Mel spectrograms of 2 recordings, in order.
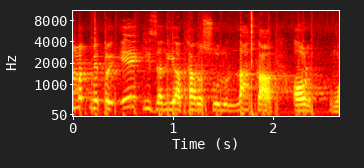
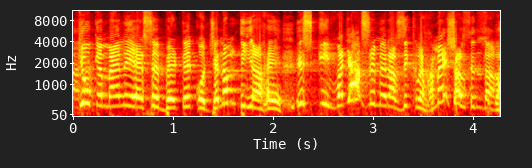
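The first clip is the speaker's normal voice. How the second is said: proud cry; 9 semitones higher, 7 dB louder than usual. Retold or imitated. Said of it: "لیکن کہتی ہے".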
